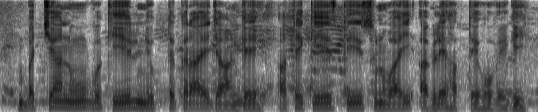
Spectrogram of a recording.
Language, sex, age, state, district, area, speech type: Punjabi, male, 30-45, Punjab, Pathankot, rural, read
